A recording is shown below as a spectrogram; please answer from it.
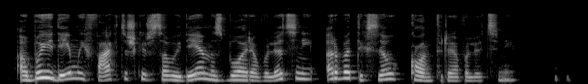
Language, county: Lithuanian, Kaunas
